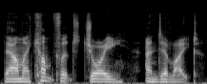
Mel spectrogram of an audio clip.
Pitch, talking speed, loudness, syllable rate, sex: 125 Hz, 200 wpm, -19 LUFS, 5.6 syllables/s, male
